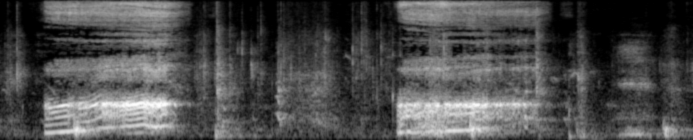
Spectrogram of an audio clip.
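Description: Two long, loud, rough inward snores with a buzzing, hissing quality, separated by quieter breathing; heavy snoring.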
